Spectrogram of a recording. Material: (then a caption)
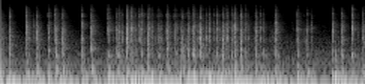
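Plastic. Fingertips with long nails type fast on the keys of a full-size, low-profile, backlit plastic computer keyboard resting on a desk. The result is a dense, steady stream of quick, dry key clicks with short bright transients over a low, thumpy rumble, each tap dying away almost instantly.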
